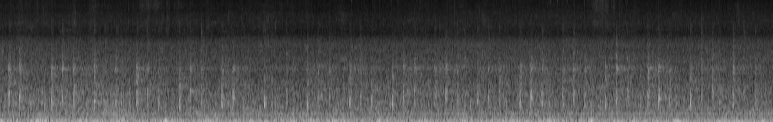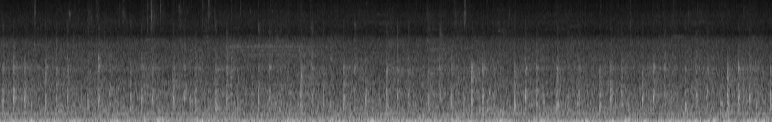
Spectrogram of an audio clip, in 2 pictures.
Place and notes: essen, willy brandt platz, moving staircase
A pair of moving staircases leading to the basement entry of a store.
Projekt - Klangpromenade Essen - topographic field recordings and social ambiences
